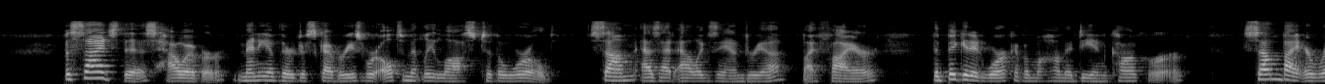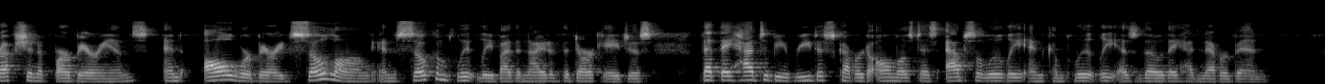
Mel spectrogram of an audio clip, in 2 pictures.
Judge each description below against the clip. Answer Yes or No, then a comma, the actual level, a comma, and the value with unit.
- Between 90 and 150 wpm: Yes, average, 145 wpm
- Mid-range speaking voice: Yes, medium, 155 Hz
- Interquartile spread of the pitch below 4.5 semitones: Yes, average, 3.4 semitones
